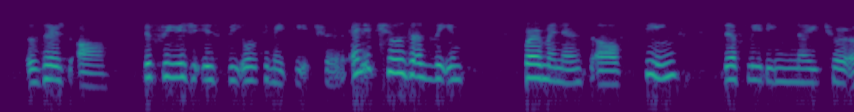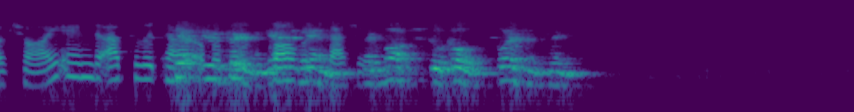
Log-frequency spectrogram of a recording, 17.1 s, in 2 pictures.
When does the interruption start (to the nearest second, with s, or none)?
10 s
